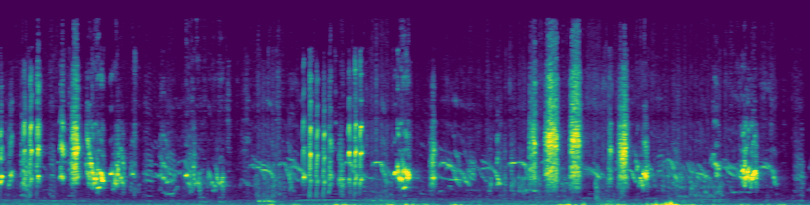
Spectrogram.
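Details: Breeding budgerigars in a colony: repeated short, hooked high chirps and warbled squeaks come in quick runs, with sharp clicks and low knocking sounds in the background.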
